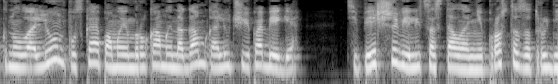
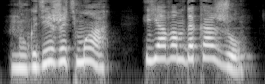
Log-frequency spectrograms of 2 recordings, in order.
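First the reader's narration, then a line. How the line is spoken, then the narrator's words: Excited exclamation. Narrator (Russian): Азартно воскликнула Лиса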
